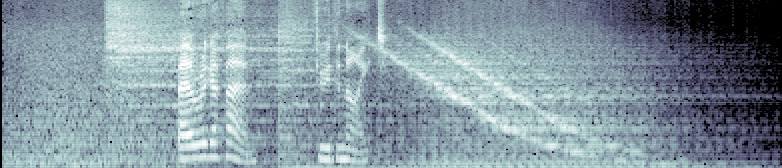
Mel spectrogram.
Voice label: female, bed; bfm through the night; bailrigg fm; bfm jingles ads RSL 1994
